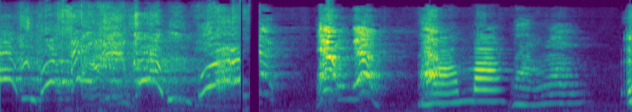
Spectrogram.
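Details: Dog making a run of arched, yodel-like howls and whines, each rising and falling, then several short rising yips, with people talking and laughing nearby.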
